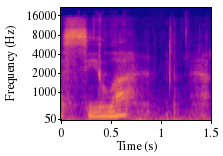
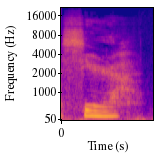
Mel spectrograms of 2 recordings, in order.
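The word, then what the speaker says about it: Silla: Um, but that empire would eventually be conquered by, as we'd say in English, the Sila, or in Korean, the Sira Kingdom, which was one of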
